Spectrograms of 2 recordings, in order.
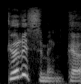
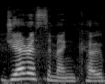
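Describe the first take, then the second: First: The G is pronounced hard. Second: The G is pronounced soft. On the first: "was going Churyumov Gerasimenko. It was like a hot" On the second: "I've been told it's a soft G"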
